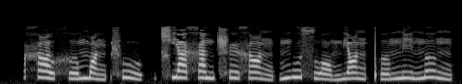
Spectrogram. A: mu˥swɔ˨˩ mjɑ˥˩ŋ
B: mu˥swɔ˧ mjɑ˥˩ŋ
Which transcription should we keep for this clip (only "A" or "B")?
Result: A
